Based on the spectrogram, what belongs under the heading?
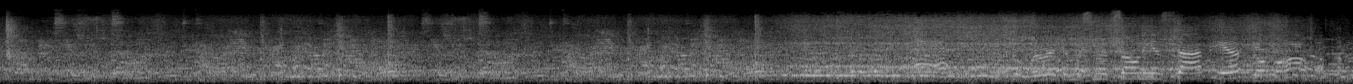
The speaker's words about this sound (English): So now we are going on the metro in DC on our way to the mall.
